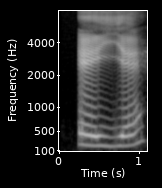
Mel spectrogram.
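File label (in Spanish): "ll", spanish, female, slow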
